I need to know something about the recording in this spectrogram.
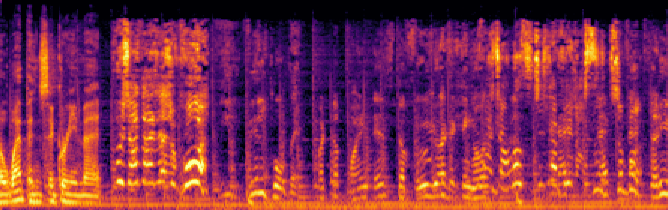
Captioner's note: troops yelling and arguing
